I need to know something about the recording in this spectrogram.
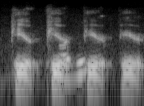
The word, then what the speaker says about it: Peart: Keep ribbon in heaven, Neil Peart. Jesus, I did it. Close. Peart. I gotta drill that into my brain because I keep saying it wrong.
